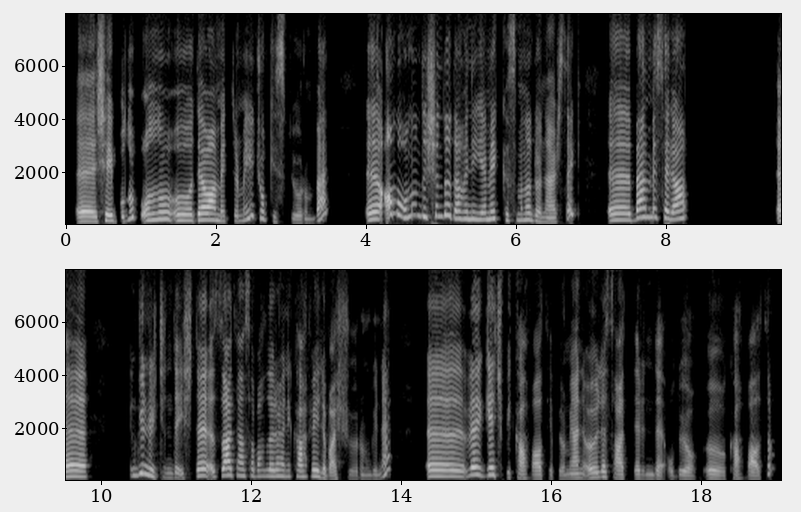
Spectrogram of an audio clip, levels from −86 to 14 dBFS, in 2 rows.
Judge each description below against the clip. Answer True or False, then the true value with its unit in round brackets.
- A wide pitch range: True (8.6 semitones)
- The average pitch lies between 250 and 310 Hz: False (220 Hz)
